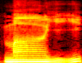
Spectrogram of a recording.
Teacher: 你要从一个啊滑到一个一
